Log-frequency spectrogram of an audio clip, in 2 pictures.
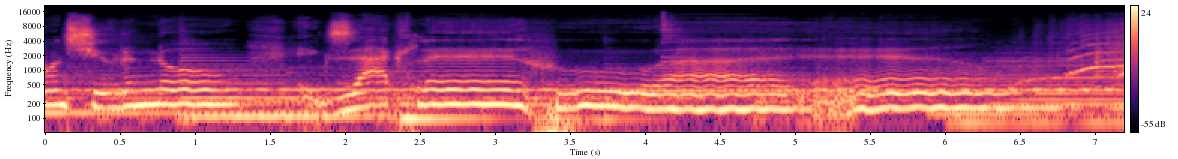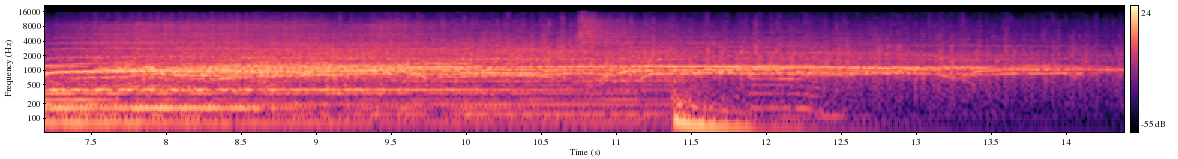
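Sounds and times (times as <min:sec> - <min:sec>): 
speech: 0:00.1 - 0:05.7
applause: 0:06.9 - 0:14.3.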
